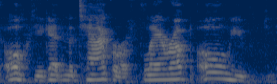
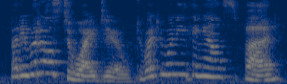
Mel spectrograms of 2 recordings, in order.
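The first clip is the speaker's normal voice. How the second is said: higher, doting questions to the pet; talking to the dog; 8 semitones higher than usual. Real, not acted. Asking Buddy the dog in playful pet talk. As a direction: ask the dog like he might answer.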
